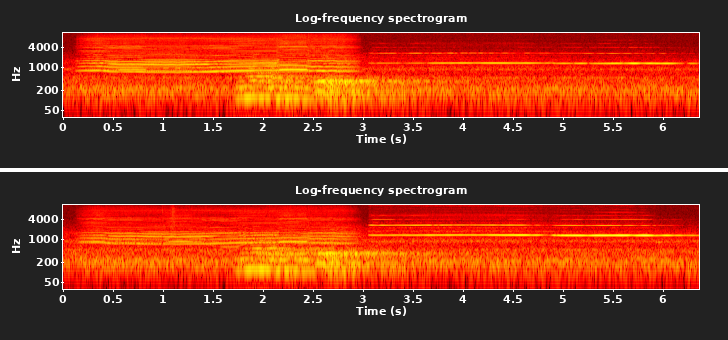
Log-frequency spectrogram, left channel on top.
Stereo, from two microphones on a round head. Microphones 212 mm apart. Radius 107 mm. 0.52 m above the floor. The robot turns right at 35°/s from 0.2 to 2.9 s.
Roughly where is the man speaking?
Behind left.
